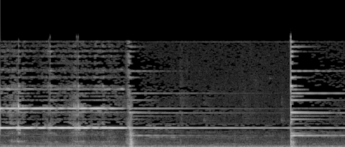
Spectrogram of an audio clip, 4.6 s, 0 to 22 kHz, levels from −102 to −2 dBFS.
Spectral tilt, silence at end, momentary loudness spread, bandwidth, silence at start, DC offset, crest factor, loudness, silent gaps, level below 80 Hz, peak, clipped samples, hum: 1 dB/octave; 0 s; 22 LU; 16 kHz; 0 s; under 0.1%; 18 dB; -23 LUFS; none; -54 dBFS; -10 dBFS; under 0.1%; none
